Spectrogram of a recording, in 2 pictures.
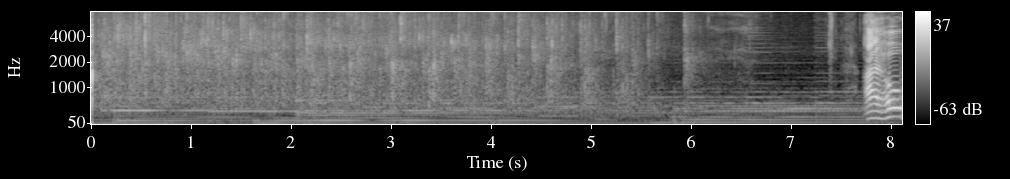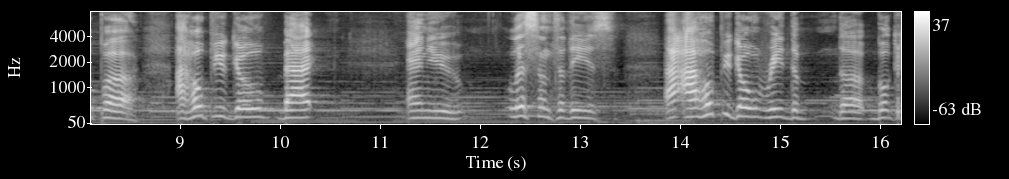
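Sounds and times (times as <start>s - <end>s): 
audience applause: 0.0s - 6.2s
sustained low keyboard chord: 0.0s - 16.2s
speech: 7.8s - 10.4s, 11.3s - 16.2s.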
